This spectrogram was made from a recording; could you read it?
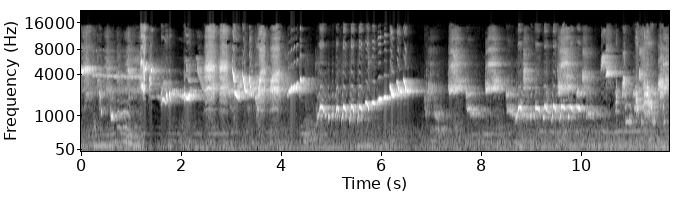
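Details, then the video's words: Constantly singing 'gacor' white-rumped shama delivering a varied medley of clear whistles, buzzy high bursts, stepwise rising note series and rapid trills, phrases linked with brief gaps, faint low hum beneath. "burung murai gacor"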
